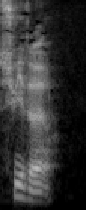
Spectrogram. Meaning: 1. follower 2. tracker 3. slave
- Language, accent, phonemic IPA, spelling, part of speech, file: French, France, /sɥi.vœʁ/, suiveur, noun, LL-Q150 (fra)-suiveur.wav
